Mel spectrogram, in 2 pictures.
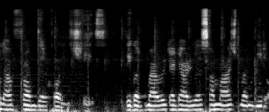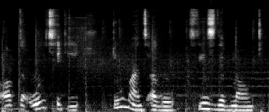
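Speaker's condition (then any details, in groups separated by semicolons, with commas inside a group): No condition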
